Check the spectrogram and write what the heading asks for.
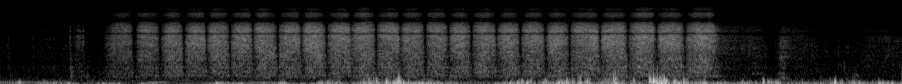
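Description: Hand sanding of a curved wooden pontoon hull with a sanding block: quick, even back-and-forth scratching strokes, about five a second, with a few dull thumps mixed in. It starts about a second in and stops about seven seconds in.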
